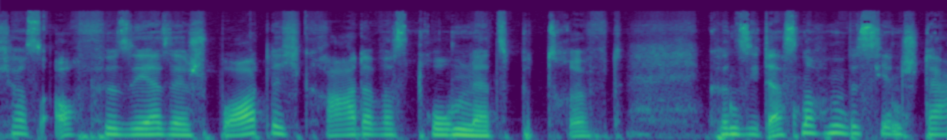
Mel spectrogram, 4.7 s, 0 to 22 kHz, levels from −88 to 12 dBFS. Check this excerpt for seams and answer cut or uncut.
cut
